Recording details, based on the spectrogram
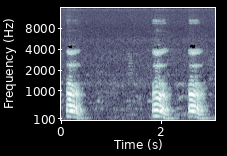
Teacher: मतलब आधा मुंह भी नहीं खुला, आधे से भी कम खुला तब भी ये आपका उच्चारण हो गया ओ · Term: समविवृत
